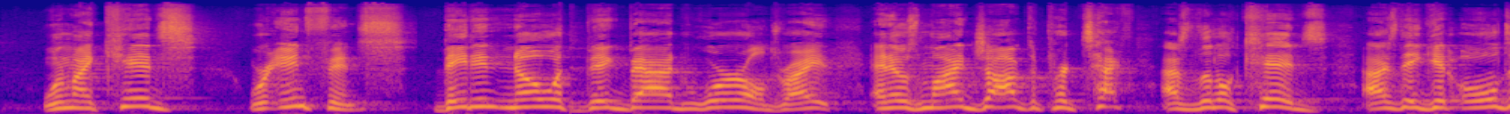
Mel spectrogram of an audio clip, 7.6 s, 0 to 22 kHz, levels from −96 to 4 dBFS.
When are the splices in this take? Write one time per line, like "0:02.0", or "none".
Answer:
0:02.1
0:02.8
0:05.7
